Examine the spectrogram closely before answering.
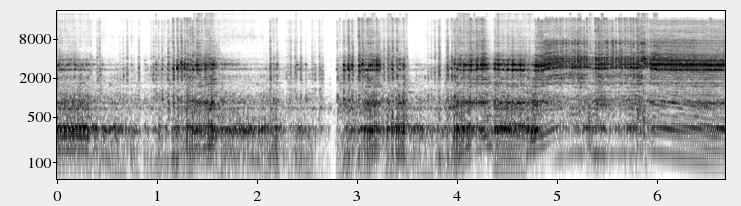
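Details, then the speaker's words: Subaru after mud ingestion, MAF sensor cleaned and dirty throttle body cleaned: engine runs unevenly, surging and stumbling with rattly note, but now idles where it wouldn't before; owner suspects throttle position sensor. "Okay, not perfect, but actually a little better. It wasn't idle before, so at least it'll idle now."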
